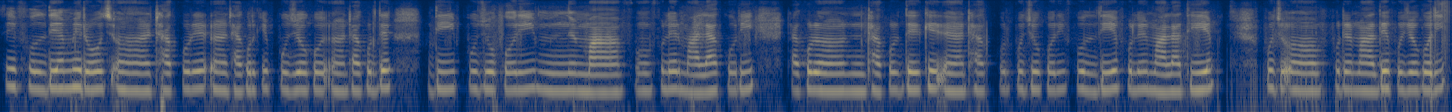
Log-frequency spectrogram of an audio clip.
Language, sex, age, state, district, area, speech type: Bengali, female, 18-30, West Bengal, Jalpaiguri, rural, spontaneous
